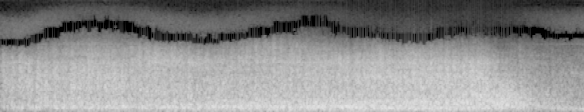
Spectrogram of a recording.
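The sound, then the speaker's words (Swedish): A train rumbles steadily along railway tracks, a loud, dense clatter of wheels on rails lasting several seconds before easing slightly at the end, with no voices. “Militären fick hålla igång järnvägstrafiken.”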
